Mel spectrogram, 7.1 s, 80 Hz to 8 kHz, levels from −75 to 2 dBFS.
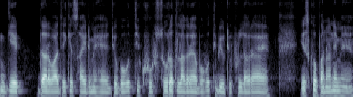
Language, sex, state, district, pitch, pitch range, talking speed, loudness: Hindi, male, Chhattisgarh, Kabirdham, 105 Hz, 100-105 Hz, 195 wpm, -20 LUFS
